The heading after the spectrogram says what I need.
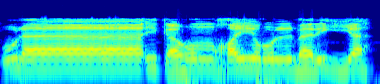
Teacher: اولئک لام پر مد ہے، لام لمبا ہوگا، اور خیر خا موٹا ہوگا اور را بھی موٹا ہوگا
